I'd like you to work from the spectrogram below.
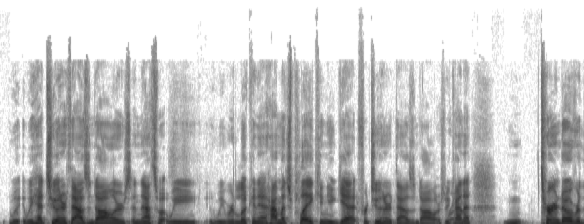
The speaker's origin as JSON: {"language": "English", "town": "Dayton", "region": "Ohio", "country": "United States", "tie": "born or raised there", "said": "I grew up in Dayton, Ohio, and the playground had an old a hook and ladder fire truck"}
